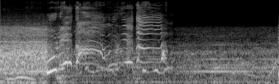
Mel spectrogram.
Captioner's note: tears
